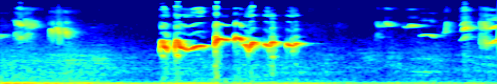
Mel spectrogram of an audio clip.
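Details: Orange-headed thrush delivering lively 'gacoran' song meant for tutoring other thrushes: faint high notes, then a loud fast run of sweet whistled notes falling gently, followed by scattered thin high chips and a background hum.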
